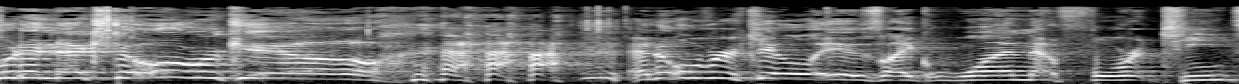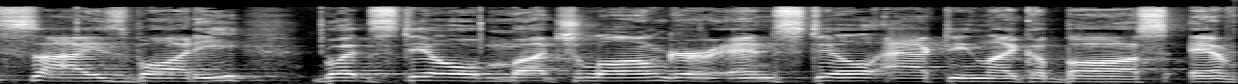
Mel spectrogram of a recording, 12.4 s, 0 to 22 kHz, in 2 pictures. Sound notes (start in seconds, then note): 1.8 laughing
